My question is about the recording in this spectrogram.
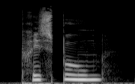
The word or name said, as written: prisboom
